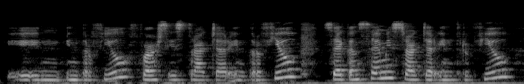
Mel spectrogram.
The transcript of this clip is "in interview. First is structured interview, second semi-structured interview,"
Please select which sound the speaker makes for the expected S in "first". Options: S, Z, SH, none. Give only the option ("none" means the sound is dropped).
S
